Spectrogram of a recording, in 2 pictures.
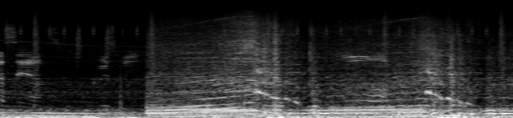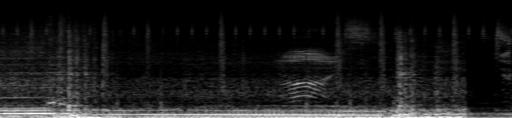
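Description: A Ford AU Falcon engine revs and roars continuously with rising and falling pitch, loud and close, with people talking over it.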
